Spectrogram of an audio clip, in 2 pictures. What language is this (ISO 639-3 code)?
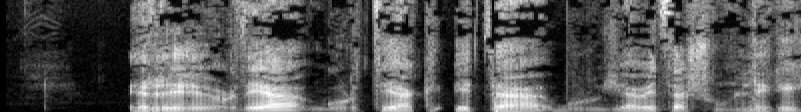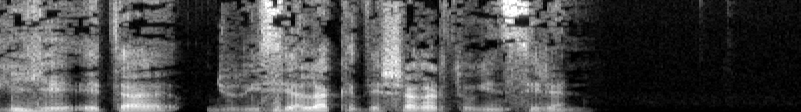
eus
